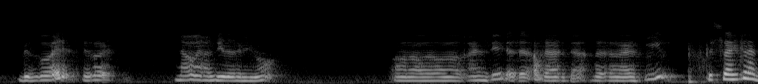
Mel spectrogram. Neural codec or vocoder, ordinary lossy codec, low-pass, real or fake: codec, 16 kHz, 1 kbps, FunCodec, trained on LibriTTS, 50 frames a second; none; none; fake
